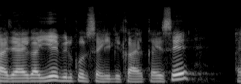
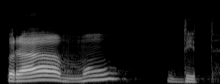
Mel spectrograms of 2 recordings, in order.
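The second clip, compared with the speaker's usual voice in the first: प्रमुदित stretched out very slowly; teacher modelling प्रमुदित slowly; slow model word; much slower than usual. Shown as a demonstration. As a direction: draw out प्रमुदित for the class. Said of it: "सही होता है".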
